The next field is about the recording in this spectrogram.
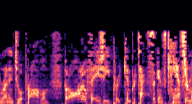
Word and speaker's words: autophagy: It's one of the best ways to stimulate autophagy. That's how you say it.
